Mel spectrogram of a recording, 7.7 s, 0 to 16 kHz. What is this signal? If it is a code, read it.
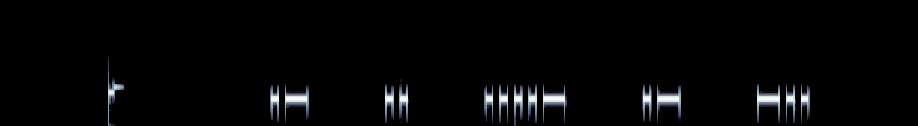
Morse code, heard as a keyed tone, about 20 wpm, spaced as for 10 wpm, 700 Hz. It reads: AI4AD
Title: 102 Lesson 17g - Letter u - Call Signs 20wpm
